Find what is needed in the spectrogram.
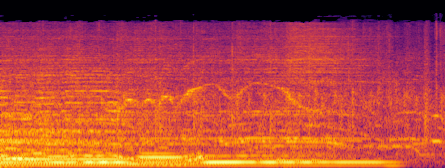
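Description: Ska band playing live: sustained bass notes under guitar and drums, with a few arching high glides in the middle.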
